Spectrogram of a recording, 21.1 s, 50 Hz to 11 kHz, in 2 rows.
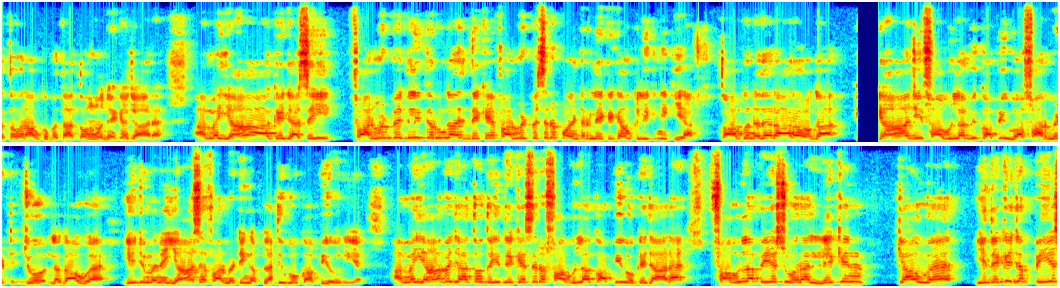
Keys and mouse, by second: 0.2-1.2 drag, 2.6-3.7 drag.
